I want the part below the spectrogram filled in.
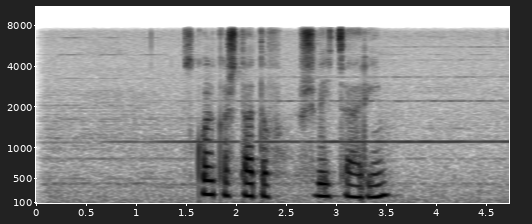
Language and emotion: Russian, neutral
